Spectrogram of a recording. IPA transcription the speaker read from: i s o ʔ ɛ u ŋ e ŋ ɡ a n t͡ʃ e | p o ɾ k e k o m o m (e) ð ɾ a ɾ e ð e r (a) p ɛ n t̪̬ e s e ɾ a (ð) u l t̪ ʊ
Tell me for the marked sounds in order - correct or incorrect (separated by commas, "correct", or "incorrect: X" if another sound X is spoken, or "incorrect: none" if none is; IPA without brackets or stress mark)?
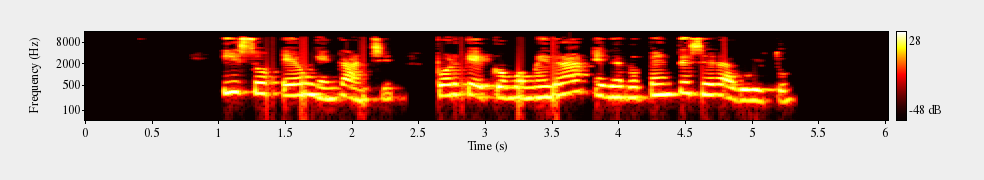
correct, incorrect: e, correct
